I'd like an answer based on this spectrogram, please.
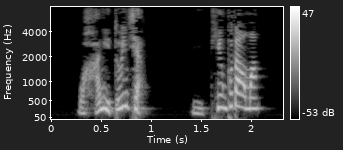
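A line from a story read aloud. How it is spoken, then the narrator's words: Furious roar. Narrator (Chinese): 她怒吼道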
